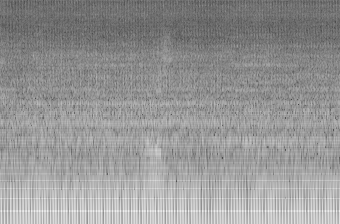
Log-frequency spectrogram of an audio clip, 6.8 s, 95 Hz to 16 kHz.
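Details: Yamaha NMAX v1 fuel-injected scooter, after fitting a new spark plug and fuel-injection plug cap: steady, even low thump at idle with no stumble or cut-out; idling cleanly.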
